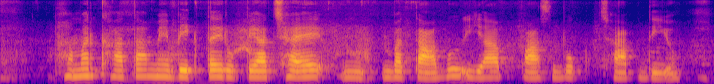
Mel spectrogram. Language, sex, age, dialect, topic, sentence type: Magahi, female, 25-30, Central/Standard, banking, question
